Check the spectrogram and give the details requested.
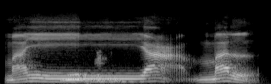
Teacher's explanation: nun sukun bertemu dengan huruf ya bacaan idgham bi gunnah masuk dengan mendengung, yaitu mendengung ya, ditandai yaknya ada tasdidnya.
